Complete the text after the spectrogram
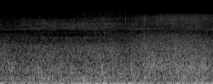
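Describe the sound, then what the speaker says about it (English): Bay waves wash steadily onto the shore beside a beach campsite, a continuous broad roar of surf mixed with wind, with no one talking. "I know you can hear the ocean, or the bay, our bay."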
